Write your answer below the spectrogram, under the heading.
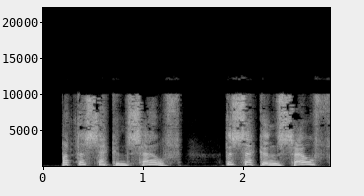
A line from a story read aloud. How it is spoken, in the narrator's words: I exclaimed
